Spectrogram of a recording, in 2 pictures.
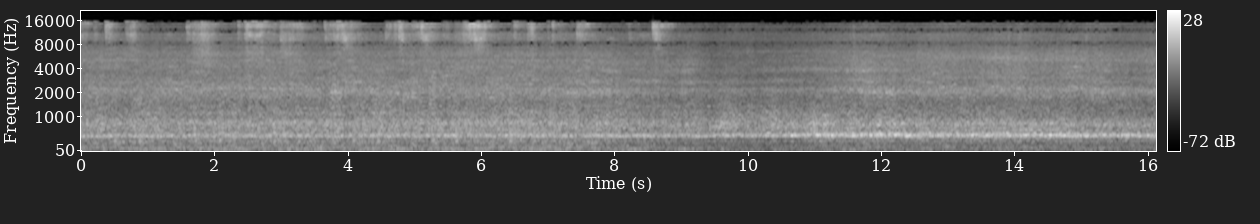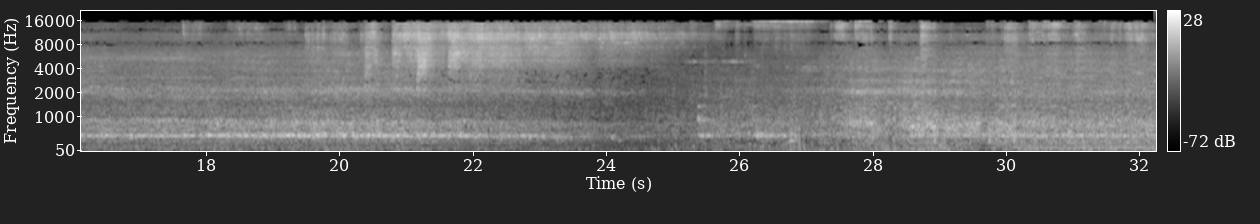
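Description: JR Chuo Line rapid commuter trains (E233 series) running past on the tracks: a continuous running noise of wheels and motors with a steady hum. It dips briefly near the end, then swells again as another train passes.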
